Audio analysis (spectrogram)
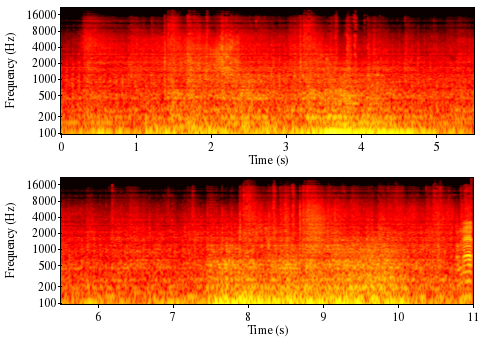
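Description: Grenade explosions boom through a chaotic firefight in the video game Fallout: New Vegas, heavy low rumbling blasts swelling around four and eight seconds over continuous gunfire and battle noise, loud and dense throughout.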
